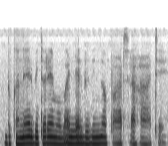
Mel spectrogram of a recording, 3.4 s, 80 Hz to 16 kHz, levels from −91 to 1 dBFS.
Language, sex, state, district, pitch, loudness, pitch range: Bengali, female, Assam, Hailakandi, 155 Hz, -15 LUFS, 145-160 Hz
